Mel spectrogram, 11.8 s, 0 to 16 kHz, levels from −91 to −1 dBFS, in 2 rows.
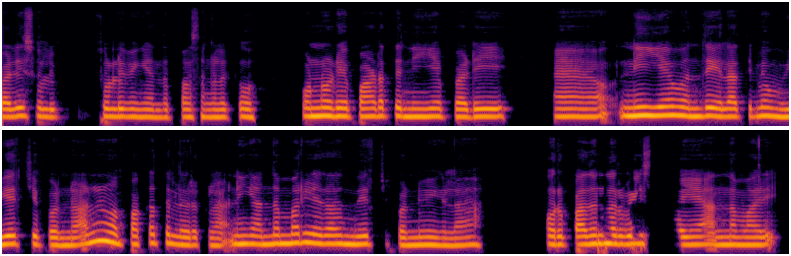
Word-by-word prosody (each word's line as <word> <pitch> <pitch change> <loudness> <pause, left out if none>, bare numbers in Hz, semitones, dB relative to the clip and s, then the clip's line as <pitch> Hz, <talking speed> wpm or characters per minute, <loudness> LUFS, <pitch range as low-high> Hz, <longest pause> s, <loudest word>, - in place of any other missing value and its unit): வழி 195 +2 +2
சொல்லி 195 -2 -2 0.4
சொல்லுவீங்க 195 -1 0
அந்த 180 0 -5
பசங்களுக்கு. 185 0 -3 0.5
உன்னுடைய 205 0 +4
பாடத்த 200 +1 -1
நீயே 195 +1 +1
படி! 190 +1 +2 0.8
அ - - -1 0.3
நீயே 225 0 +6
வந்து 200 +1 +2
எல்லாத்தையுமே 195 +2 -1
முயற்சி 210 +1 +1
பண்ணு! 180 -1 +1
ஆனா 235 +5 +1
நம்ம 245 -5 +4
பக்கத்தில 210 -2 -2
இருக்கலாம். 180 -1 -6
நீங்க 210 0 +2
அந்தமாரி 220 +4 +3
ஏதாவது 215 0 +2
முயற்சி 205 -1 -2
பண்ணுவீங்களா? 185 -1 0 0.6
ஒரு 200 - +1
11 215 0 +3
வயசு 215 0 -4 0.2
பையன் 195 +1 -1
அந்தமாரி. 190 0 0
200 Hz, 145 wpm, -23 LUFS, 190-210 Hz, 0.8 s, நீயே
